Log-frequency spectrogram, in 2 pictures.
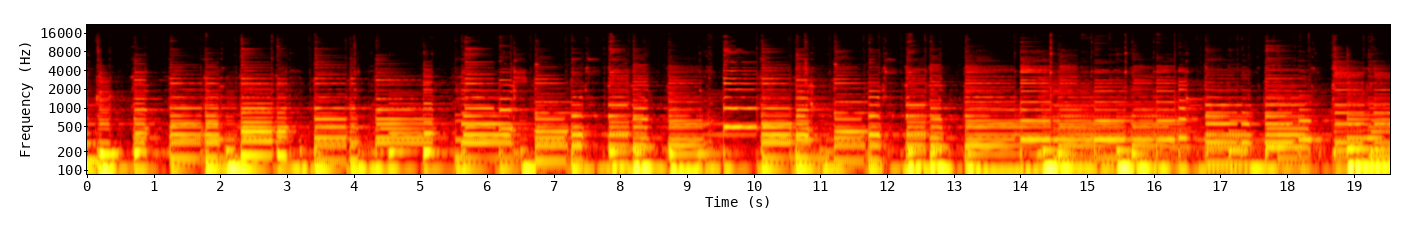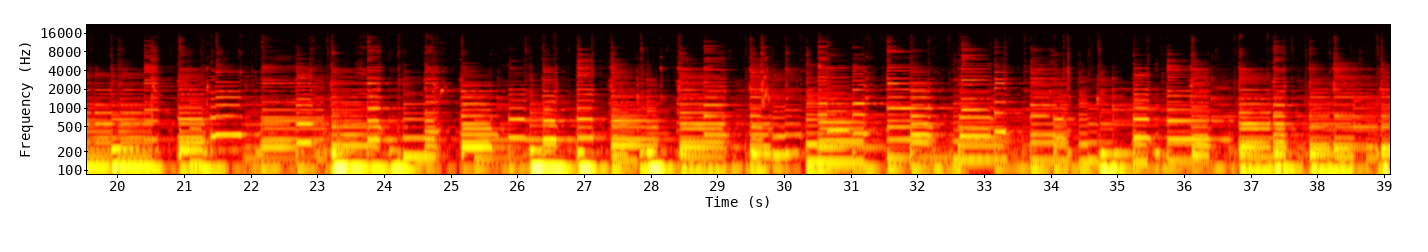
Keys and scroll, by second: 0.0 space, 0.5 space, 1.3 space, 2.6 space, 3.9 super+space, 5.7 space, 9.7 v, 21.1 super+i, 22.4 b, 23.8 ], 25.2 space, 25.7 5, 26.7 ], 27.4 space, 28.6 space, 29.3 [, 30.1 ], 30.6 [, 31.8 ], 32.7 [, 34.0 [, 35.0 ], 35.6 [, 36.4 space, 37.4 super+z, 37.8 space, 39.0 space.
